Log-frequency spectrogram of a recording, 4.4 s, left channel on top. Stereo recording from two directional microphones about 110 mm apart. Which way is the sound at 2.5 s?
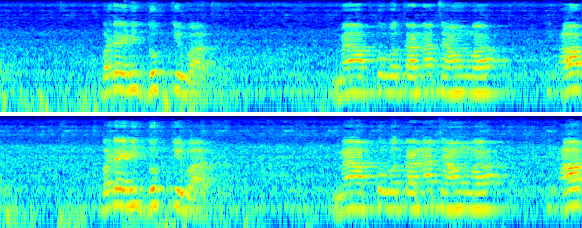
50° left (ahead or behind).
